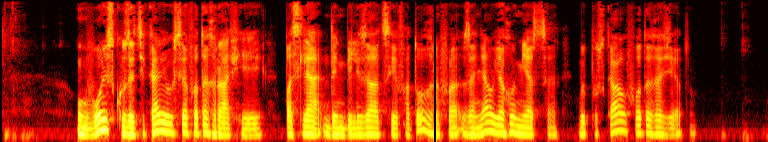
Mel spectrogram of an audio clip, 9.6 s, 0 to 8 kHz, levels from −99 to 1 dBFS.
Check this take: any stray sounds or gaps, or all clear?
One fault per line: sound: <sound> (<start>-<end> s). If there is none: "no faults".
sound: dropout (5.4-5.5 s)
